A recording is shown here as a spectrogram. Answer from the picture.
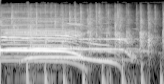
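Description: A live audience greets a guest coming onto the stage, bursting into loud cheering and whooping, with long voiced shouts sliding downward in pitch over steady, rhythmic clapping that continues throughout.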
